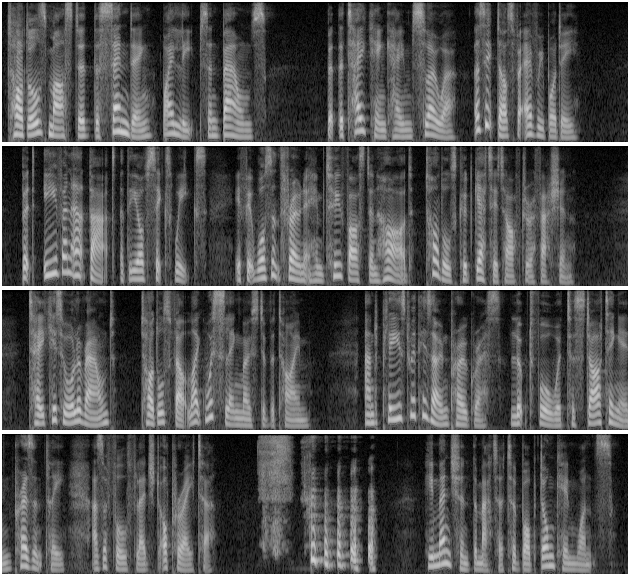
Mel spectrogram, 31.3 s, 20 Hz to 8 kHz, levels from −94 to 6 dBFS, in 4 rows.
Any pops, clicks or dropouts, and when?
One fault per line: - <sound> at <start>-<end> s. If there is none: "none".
- laugh at 26.7-28.2 s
